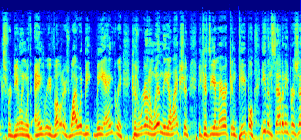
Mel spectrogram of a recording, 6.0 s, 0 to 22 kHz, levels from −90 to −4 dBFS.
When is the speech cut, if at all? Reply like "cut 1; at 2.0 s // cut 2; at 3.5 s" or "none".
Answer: none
